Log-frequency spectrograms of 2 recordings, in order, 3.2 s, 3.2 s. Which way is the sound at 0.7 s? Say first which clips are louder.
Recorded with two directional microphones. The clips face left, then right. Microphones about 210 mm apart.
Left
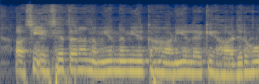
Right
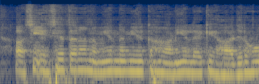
Left 2 dB; 45° left (ahead or behind).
